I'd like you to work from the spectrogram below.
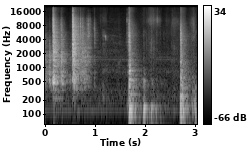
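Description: Metal clatters as a cookie sheet is grabbed for the oven in a home kitchen: four sharp, ringing bangs and scrapes spaced over a few seconds, close and loud, with no talking.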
